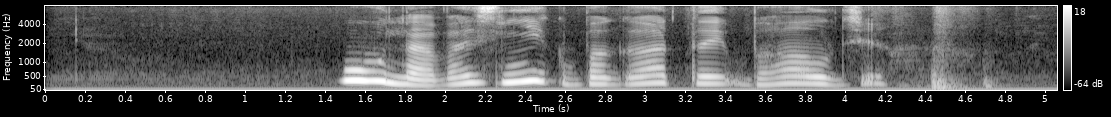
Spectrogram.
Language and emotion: Russian, neutral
